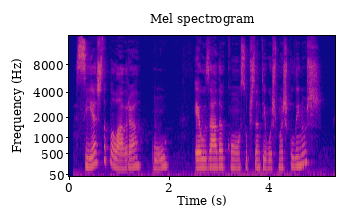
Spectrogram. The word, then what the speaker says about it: ou: The letter "u" at the end is not pronounced. Depending on the region, we may also pronounce it /ow/ as if it had a /w/ sound.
